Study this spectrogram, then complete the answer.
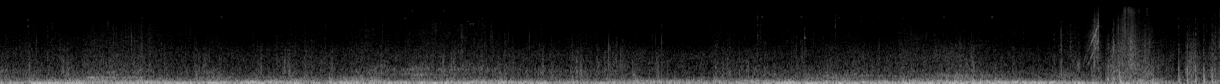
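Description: Wind roars loudly past during a fast fall through the air.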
